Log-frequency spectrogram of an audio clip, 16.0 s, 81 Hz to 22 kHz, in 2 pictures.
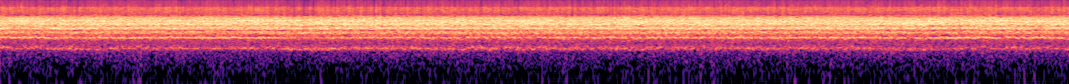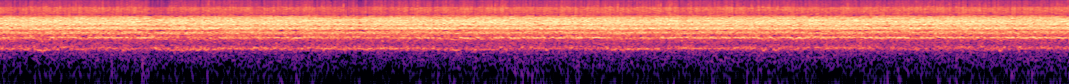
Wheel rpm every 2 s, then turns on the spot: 240, 230, 230, 230, 230, 230, 230, 240.
none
